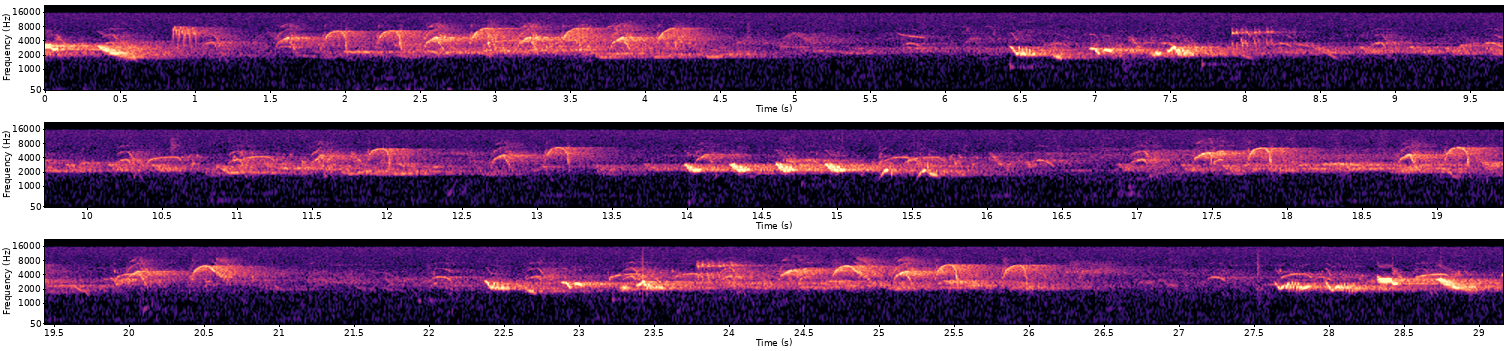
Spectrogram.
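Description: Birds singing: loud bursts of rapid, repeated chirps every several seconds, with softer twittering in between.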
